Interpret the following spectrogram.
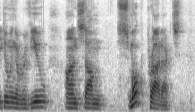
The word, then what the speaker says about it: SMOK: going to be doing a review on some smoke products pronounce smokes mock they've been around for years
